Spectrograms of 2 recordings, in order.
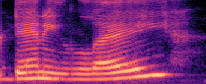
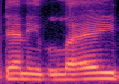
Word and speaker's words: DaniLeigh: Well, this week, so the singer Danileigh, she pronounces it Danileigh, but, you know, I guess I'm country. I say Lee, Danileigh.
